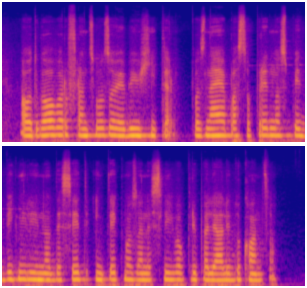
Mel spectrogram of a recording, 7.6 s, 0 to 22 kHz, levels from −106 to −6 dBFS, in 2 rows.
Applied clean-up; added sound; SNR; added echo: neural mask model RNNoise.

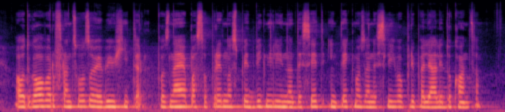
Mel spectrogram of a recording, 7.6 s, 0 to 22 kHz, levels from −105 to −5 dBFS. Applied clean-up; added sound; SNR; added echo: none; none; none; none.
